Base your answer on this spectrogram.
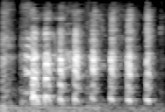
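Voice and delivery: long high-pitched laughing fit; real laughing fit. Real, not acted. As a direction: burst out in helpless laughter. Bursts out at the broom.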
